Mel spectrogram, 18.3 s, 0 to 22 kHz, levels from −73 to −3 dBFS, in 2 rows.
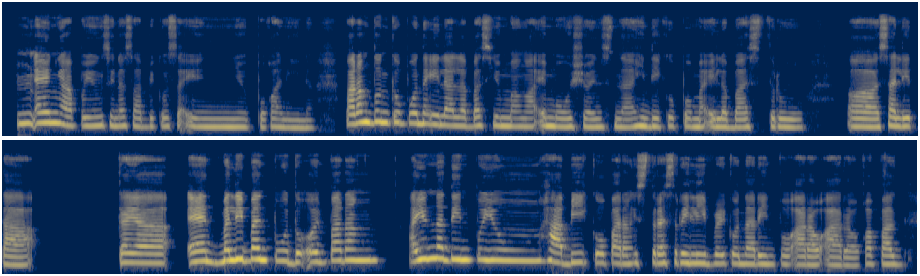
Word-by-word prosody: Mm. 290 Hz, 0 st, 0 dB
Ayun 305 Hz, +2 st, +3 dB
nga 235 Hz, -, 0 dB
po 225 Hz, -, -5 dB
'yong 230 Hz, +1 st, -3 dB
sinasabi 220 Hz, -2 st, -7 dB
ko 220 Hz, -, -7 dB
sa 220 Hz, -, -5 dB
inyo 205 Hz, -1 st, -4 dB
po 195 Hz, -, -10 dB
kanina. 190 Hz, -2 st, -6 dB, 0.3 s
Parang 305 Hz, +4 st, +5 dB
do'n 315 Hz, -2 st, +3 dB
ko 310 Hz, -2 st, -4 dB
po 295 Hz, -, -2 dB
nailalabas 235 Hz, -4 st, -2 dB
'yong 225 Hz, -, -2 dB
mga 210 Hz, -1 st, -6 dB
emotions 205 Hz, -1 st, -3 dB
na 200 Hz, -1 st, -5 dB
hindi 215 Hz, -1 st, -1 dB
ko 220 Hz, -1 st, -10 dB
po 205 Hz, -, -7 dB
mailabas 200 Hz, 0 st, -4 dB
through, 200 Hz, -2 st, -5 dB, 0.4 s
ah, 205 Hz, -1 st, 0 dB
salita. 215 Hz, -1 st, -1 dB, 0.8 s
Kaya 255 Hz, -1 st, +3 dB, 0.2 s
and 280 Hz, -1 st, +5 dB
maliban 330 Hz, +1 st, +7 dB
po 305 Hz, -3 st, -4 dB
doon, 265 Hz, +1 st, -1 dB
parang 315 Hz, +1 st, +1 dB, 0.2 s
ayun 350 Hz, +5 st, +6 dB
na 355 Hz, -, +5 dB
din 335 Hz, -1 st, +5 dB
po 335 Hz, 0 st, -1 dB
'yong 310 Hz, -1 st, +1 dB
hobby 265 Hz, -3 st, +1 dB
ko. 255 Hz, -1 st, -3 dB
Parang 235 Hz, -2 st, -2 dB
stress 250 Hz, +2 st, 0 dB
reliever 240 Hz, -2 st, -1 dB
ko 235 Hz, -1 st, -4 dB
na 225 Hz, -1 st, -2 dB
rin 225 Hz, -1 st, -2 dB
po 220 Hz, 0 st, -8 dB
araw-araw 205 Hz, -2 st, -3 dB
kapag 225 Hz, -2 st, -4 dB
230 Hz, 160 wpm, -24 LUFS, 210-285 Hz, 0.8 s, maliban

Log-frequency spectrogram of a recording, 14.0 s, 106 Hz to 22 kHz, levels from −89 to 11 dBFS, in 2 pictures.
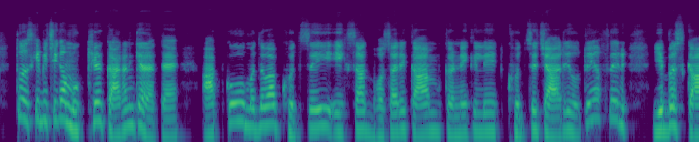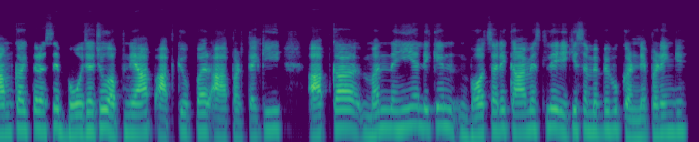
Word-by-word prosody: तो 275 Hz, -, -1 dB
उसके 250 Hz, -1 st, +2 dB
पीछे 240 Hz, +1 st, 0 dB
का 255 Hz, -, +5 dB
मुख्य 205 Hz, +4 st, +1 dB
कारण 145 Hz, +8 st, +4 dB
क्या -, -, +5 dB
रहता 125 Hz, +1 st, +2 dB
है? 130 Hz, +1 st, +2 dB, 0.2 s
आपको 150 Hz, +12 st, +1 dB
मतलब 195 Hz, 0 st, -3 dB
आप 210 Hz, 0 st, +4 dB
खुद 150 Hz, -, -6 dB
से 180 Hz, -, -5 dB
ही 190 Hz, +1 st, -1 dB
एक 150 Hz, -2 st, -3 dB
साथ 170 Hz, +2 st, +1 dB
बहुत 135 Hz, -4 st, -7 dB
सारे 155 Hz, +2 st, +1 dB
काम 150 Hz, 0 st, +2 dB
करने 145 Hz, +1 st, -2 dB
के 160 Hz, -, -9 dB
लिए 160 Hz, 0 st, -5 dB
खुद 150 Hz, -1 st, -7 dB
से 170 Hz, -, +1 dB
चाह 130 Hz, -5 st, +6 dB
रहे 165 Hz, +5 st, -2 dB
होते 145 Hz, +8 st, -6 dB
है 235 Hz, -, -2 dB
या 265 Hz, -, -3 dB
फिर 250 Hz, -8 st, -3 dB, 0.3 s
ये 170 Hz, -, +5 dB
बस 200 Hz, 0 st, +1 dB
काम 145 Hz, +1 st, +6 dB
का 175 Hz, -, +2 dB
एक 170 Hz, -, -5 dB
तरह 170 Hz, -1 st, +2 dB
का 190 Hz, -, +3 dB
भोज 155 Hz, +2 st, 0 dB
है 165 Hz, -, +3 dB
जो 180 Hz, +3 st, -1 dB
अपने 150 Hz, -1 st, -6 dB
आप 155 Hz, +2 st, +6 dB
आपके 130 Hz, -, +3 dB
के -, -, -7 dB
ऊपर 160 Hz, +1 st, -2 dB
आ -, -, +4 dB
पड़ता 120 Hz, +1 st, -5 dB
है -, -, -8 dB
कि 170 Hz, +4 st, -10 dB, 0.3 s
आपका 180 Hz, +5 st, +5 dB, 0.2 s
मन 150 Hz, +4 st, -2 dB
नहीं 180 Hz, +1 st, -5 dB
है 205 Hz, -, -4 dB
लेकिन 185 Hz, 0 st, -6 dB
बहुत 145 Hz, +2 st, -2 dB
सारे 170 Hz, +1 st, -1 dB
काम 155 Hz, +1 st, +4 dB
है 175 Hz, -, -3 dB
इसलिए 185 Hz, +2 st, -3 dB
एक 150 Hz, -, -7 dB
ही -, -, -2 dB
समय 170 Hz, -2 st, -4 dB
पे 170 Hz, +2 st, -5 dB
वो 170 Hz, -, -8 dB
करने 130 Hz, +1 st, -2 dB
पड़ेंगे। 155 Hz, +3 st, -3 dB
165 Hz, 285 wpm, -24 LUFS, 150-185 Hz, 0.3 s, चाह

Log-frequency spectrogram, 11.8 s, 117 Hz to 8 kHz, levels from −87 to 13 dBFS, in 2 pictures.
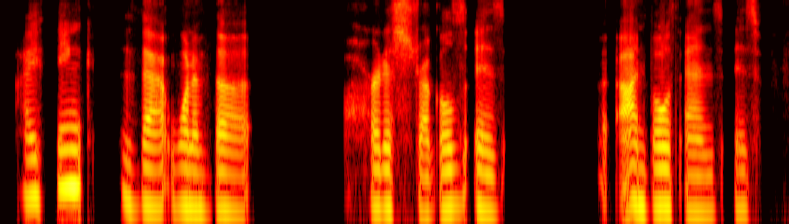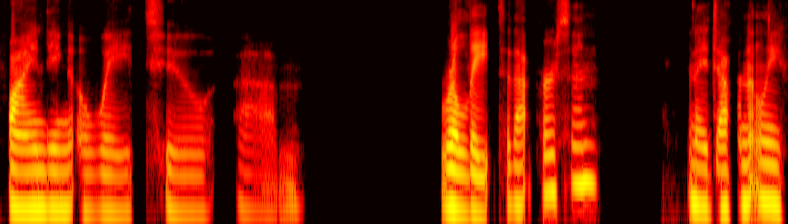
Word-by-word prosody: I 200 Hz, -1 st, -1 dB
think 240 Hz, +1 st, +4 dB, 0.2 s
that 170 Hz, -3 st, +1 dB
one 170 Hz, -1 st, +3 dB
of 155 Hz, -1 st, -2 dB
the 150 Hz, -2 st, +2 dB, 0.7 s
hardest 165 Hz, -1 st, -1 dB
struggles 160 Hz, +5 st, 0 dB
is 150 Hz, -3 st, -1 dB, 0.8 s
on 180 Hz, -1 st, +6 dB
both 170 Hz, 0 st, +4 dB
ends, 145 Hz, 0 st, -3 dB
is 160 Hz, -2 st, -10 dB, 0.3 s
finding 160 Hz, -1 st, +2 dB
a 155 Hz, -, -8 dB
way 150 Hz, -1 st, -8 dB
to, 145 Hz, -2 st, -11 dB, 0.2 s
um 165 Hz, +2 st, -18 dB, 1.0 s
relate 155 Hz, -3 st, +3 dB
to -, -, -11 dB
that 175 Hz, 0 st, -3 dB
person, 255 Hz, +5 st, -2 dB, 0.7 s
and 180 Hz, -, 0 dB
I 165 Hz, -, 0 dB
definitely 180 Hz, +2 st, -1 dB
165 Hz, 125 wpm, -20 LUFS, 155-175 Hz, 1.0 s, on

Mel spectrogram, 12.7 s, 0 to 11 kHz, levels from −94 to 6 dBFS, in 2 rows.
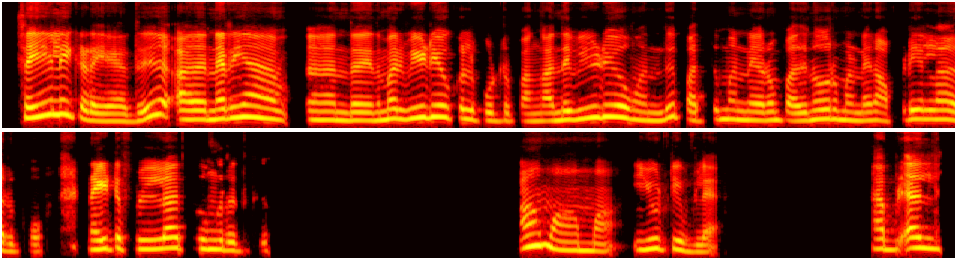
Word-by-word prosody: செயலி 335 Hz, +7 st, +6 dB
கெடையாது. 195 Hz, -1 st, 0 dB, 0.2 s
அது 235 Hz, 0 st, +4 dB
நெறைய 280 Hz, +4 st, +5 dB, 0.6 s
அந்த 210 Hz, 0 st, -2 dB
இது 210 Hz, +1 st, -2 dB
மாரி 250 Hz, -1 st, +1 dB
வீடியோக்கள் 285 Hz, -4 st, +2 dB
போட்டுருப்பாங்க. 195 Hz, -1 st, -8 dB
அந்த 220 Hz, +3 st, +1 dB
வீடியோ 290 Hz, +1 st, +3 dB
வந்து 210 Hz, +7 st, -3 dB
10 210 Hz, +2 st, -7 dB
மணி 225 Hz, -2 st, -3 dB
நேரம் 215 Hz, +1 st, -2 dB
11 230 Hz, +5 st, -1 dB
மணி 205 Hz, -1 st, -4 dB
நேரம் 210 Hz, -1 st, -4 dB
அப்படியெல்லாம் 235 Hz, 0 st, -2 dB
இருக்கும். 180 Hz, 0 st, -12 dB, 0.3 s
நைட்டு 245 Hz, +2 st, +6 dB
ஃபுல்லா 245 Hz, +2 st, +2 dB
தூங்குறதுக்கு. 210 Hz, -5 st, -4 dB, 1.8 s
ஆமா, 320 Hz, -6 st, +4 dB
ஆமா. 200 Hz, -2 st, -3 dB, 0.3 s
Youtube 230 Hz, -6 st, -2 dB
ல. -, -, -3 dB, 1.2 s
அப் 230 Hz, -2 st, -2 dB
அல் 270 Hz, -1 st, +2 dB
230 Hz, 135 wpm, -23 LUFS, 205-255 Hz, 1.8 s, செயலி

